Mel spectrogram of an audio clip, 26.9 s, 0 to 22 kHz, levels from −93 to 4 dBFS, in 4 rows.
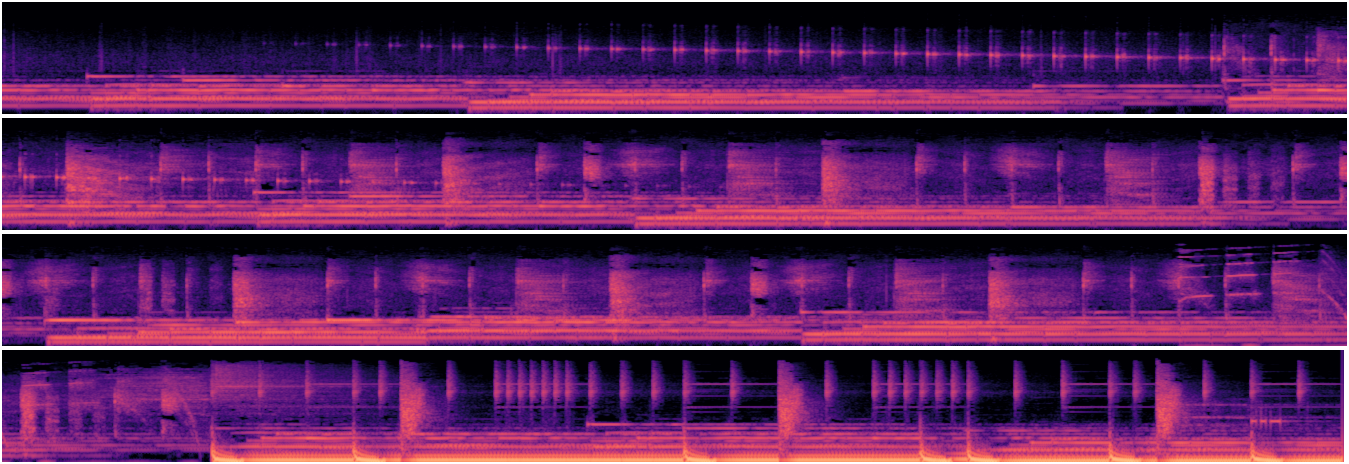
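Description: Nothing goes wrong anywhere in this one, so there's no technical fault to point to at any moment in the audio.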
